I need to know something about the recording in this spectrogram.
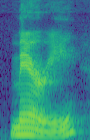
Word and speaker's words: Mary: air you want air mare mary first syllable stress and just a short e sound for your letter y watch out that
